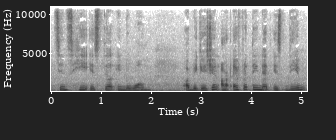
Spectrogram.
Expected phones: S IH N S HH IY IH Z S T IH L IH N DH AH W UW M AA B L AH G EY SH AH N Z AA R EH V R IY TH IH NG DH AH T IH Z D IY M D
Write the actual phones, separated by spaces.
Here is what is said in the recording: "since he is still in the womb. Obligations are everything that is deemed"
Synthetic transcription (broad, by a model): S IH N S HH IY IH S T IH L IH N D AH W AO M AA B L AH G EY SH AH N AA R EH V R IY T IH NG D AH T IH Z D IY M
